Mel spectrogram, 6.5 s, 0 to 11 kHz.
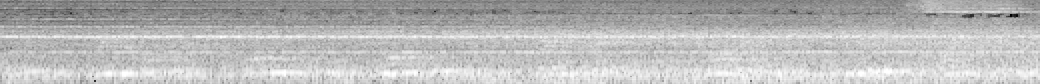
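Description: Thameslink Class 700 electric multiple unit pulling into an underground platform and slowing, with a steady high-pitched whine over its running noise. A short hiss comes near the end.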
